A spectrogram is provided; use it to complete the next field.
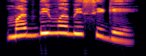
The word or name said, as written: ಮದ್ದಿಮಬಿಸಿಗೆ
